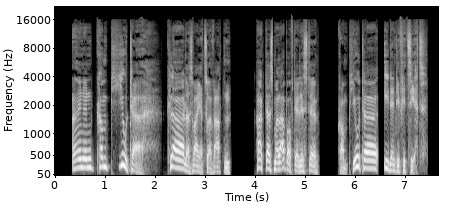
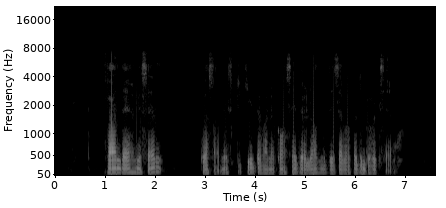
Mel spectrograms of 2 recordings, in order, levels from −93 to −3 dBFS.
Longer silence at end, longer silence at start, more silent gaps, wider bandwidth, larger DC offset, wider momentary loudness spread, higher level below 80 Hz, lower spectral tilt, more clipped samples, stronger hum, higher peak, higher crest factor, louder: second, 0.25 s vs 0.7 s; second, 0.35 s vs 1 s; first, 3.52-3.98 s, 5.29-5.64 s, 6.46-6.56 s vs none; first, 17 kHz vs 7.4 kHz; neither; about the same, 10 LU vs 12 LU; first, -46 dBFS vs -72 dBFS; second, -5 dB/octave vs -6.5 dB/octave; neither; neither; first, 0 dBFS vs -32 dBFS; second, 12 dB vs 24 dB; first, -13 LUFS vs -55 LUFS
